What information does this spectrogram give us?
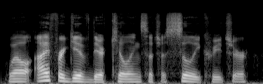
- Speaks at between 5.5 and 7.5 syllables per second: Yes, 6.4 syllables/s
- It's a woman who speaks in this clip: No, male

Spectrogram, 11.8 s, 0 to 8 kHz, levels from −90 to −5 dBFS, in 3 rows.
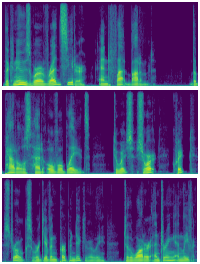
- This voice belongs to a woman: No, male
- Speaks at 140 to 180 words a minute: Yes, average, 145 wpm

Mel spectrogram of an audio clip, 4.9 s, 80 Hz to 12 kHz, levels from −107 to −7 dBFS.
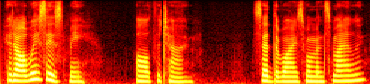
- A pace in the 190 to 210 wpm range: No, average, 145 wpm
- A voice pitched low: No, high, 200 Hz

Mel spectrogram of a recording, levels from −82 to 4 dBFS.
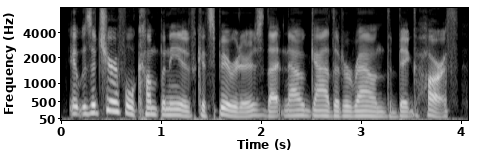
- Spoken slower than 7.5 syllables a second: Yes, 6.0 syllables/s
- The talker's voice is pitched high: No, medium, 140 Hz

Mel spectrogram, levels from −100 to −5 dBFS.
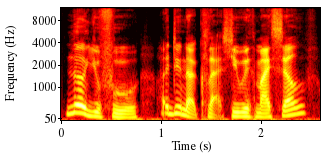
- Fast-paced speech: Yes, fast, 230 wpm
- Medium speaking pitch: Yes, medium, 145 Hz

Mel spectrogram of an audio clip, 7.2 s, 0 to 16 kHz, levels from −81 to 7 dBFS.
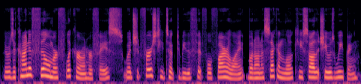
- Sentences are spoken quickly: Yes, fast, 265 wpm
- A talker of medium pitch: No, high, 205 Hz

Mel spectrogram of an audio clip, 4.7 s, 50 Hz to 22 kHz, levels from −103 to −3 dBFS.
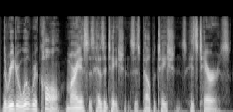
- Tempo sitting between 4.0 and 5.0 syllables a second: Yes, 4.5 syllables/s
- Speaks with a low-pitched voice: Yes, low, 105 Hz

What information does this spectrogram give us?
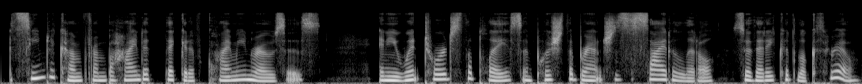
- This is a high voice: Yes, high, 200 Hz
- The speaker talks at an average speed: No, fast, 210 wpm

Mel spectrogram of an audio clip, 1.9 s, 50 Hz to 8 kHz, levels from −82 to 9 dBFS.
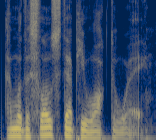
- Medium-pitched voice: No, very low, 90 Hz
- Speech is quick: Yes, fast, 245 wpm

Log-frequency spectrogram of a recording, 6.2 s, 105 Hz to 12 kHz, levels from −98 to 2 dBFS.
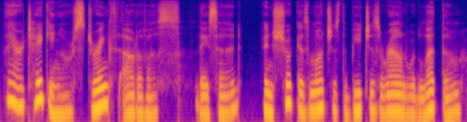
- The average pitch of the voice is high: No, medium, 165 Hz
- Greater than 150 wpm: Yes, average, 200 wpm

